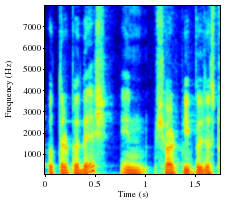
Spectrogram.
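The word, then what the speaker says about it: Uttar Pradesh: pronounce it again uh we call it utar Pradesh it's Pradesh but generally we call it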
